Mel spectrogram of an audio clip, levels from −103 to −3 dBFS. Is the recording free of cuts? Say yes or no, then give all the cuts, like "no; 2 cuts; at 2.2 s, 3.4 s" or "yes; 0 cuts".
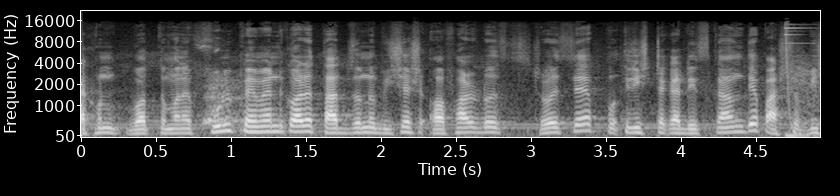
no; 1 cut; at 3.6 s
